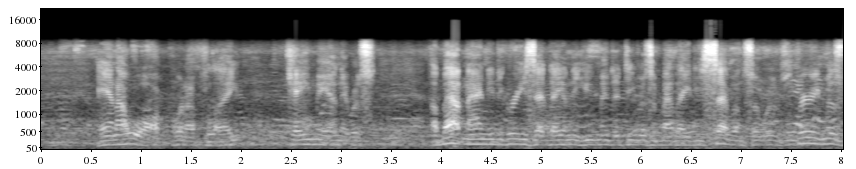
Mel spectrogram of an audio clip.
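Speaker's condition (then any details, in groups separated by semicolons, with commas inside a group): No condition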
